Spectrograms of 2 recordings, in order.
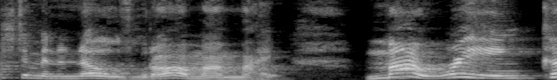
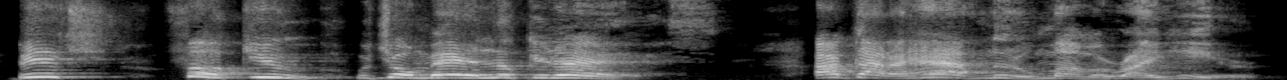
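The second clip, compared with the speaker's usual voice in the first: man's retort; 3 semitones higher than usual. Acted. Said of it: "Kamisha's words fell on deaf ears".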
